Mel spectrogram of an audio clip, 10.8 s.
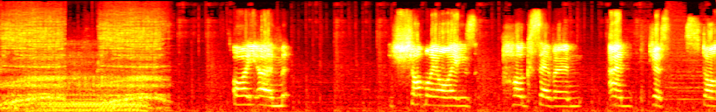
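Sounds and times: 
monster's horrific growl and gurgling sound: 0.0 - 2.6
speech: 3.7 - 4.4, 5.9 - 10.7.

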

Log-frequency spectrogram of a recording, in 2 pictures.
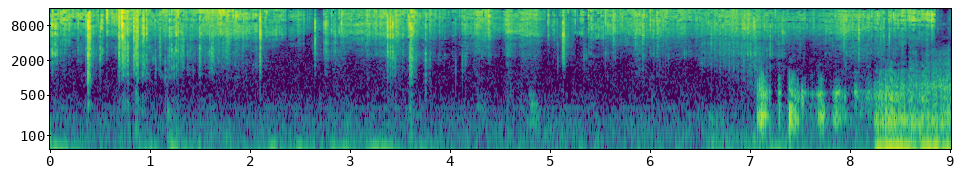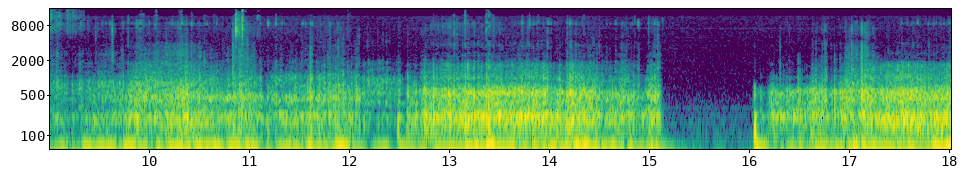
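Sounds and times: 
duller rubbing and rustling: 0.0 - 10.7
bling triggers soft bright crinkly scratching: 0.0 - 15.2, 16.2 - 18.0.

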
